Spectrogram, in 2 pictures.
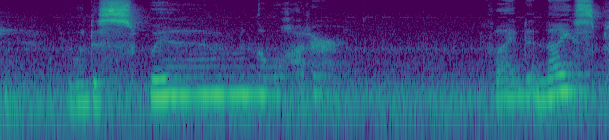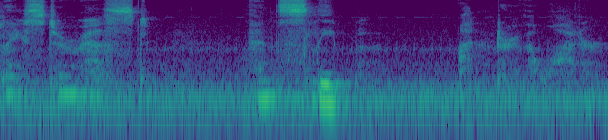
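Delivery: soft unvoiced whisper, fading away; bedtime whisper. Librarian whispering a sleepy clownfish scene to children. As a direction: lull them down to sleep in a whisper.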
